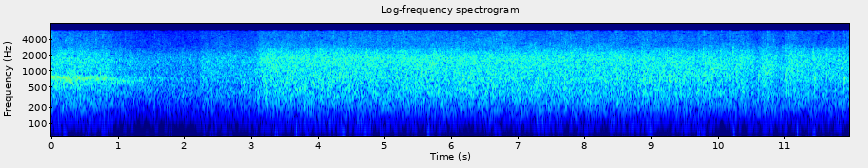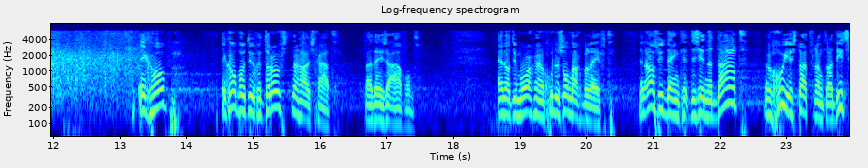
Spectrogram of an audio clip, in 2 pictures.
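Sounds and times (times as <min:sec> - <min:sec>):
audience applause: 0:00.0 - 0:13.5
speech: 0:13.4 - 0:17.6, 0:18.7 - 0:23.9.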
